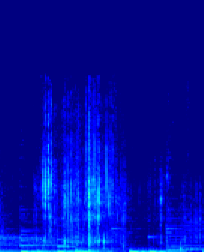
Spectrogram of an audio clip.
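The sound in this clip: Crunching bites of a heavy, baked banana-filled sweet with a caramelized surface, the chewing steady and moderately loud with a few sharper crackles, set against a faint low tonal hum.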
